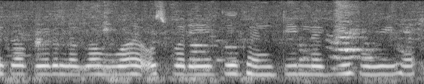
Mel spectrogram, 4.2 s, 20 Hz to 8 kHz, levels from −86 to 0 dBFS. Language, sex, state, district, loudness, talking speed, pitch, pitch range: Hindi, female, Uttar Pradesh, Lucknow, -16 LUFS, 170 wpm, 270 Hz, 260-275 Hz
